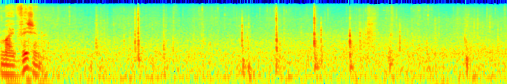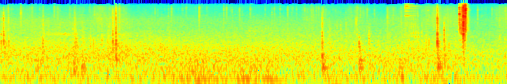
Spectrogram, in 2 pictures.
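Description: Footsteps tread on a wooden floor.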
